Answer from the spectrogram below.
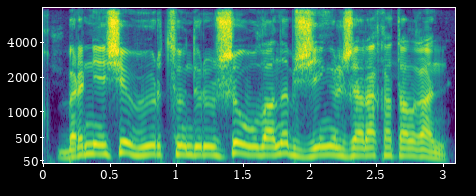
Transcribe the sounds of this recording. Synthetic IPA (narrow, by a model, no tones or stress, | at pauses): qbɪɾne̞ʃe̞wɵɾt̪sɵnd̪ɪɾuʃɪulˠɑnəpʒe̞ŋɪlʒɑɾɑqɑt̪ɑlˠʁɑn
